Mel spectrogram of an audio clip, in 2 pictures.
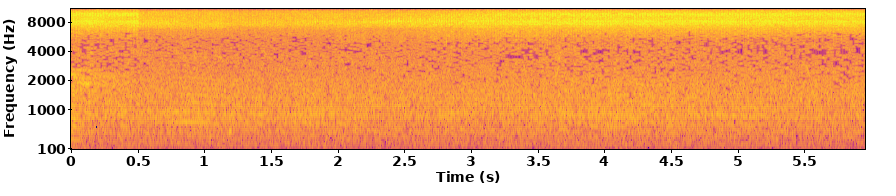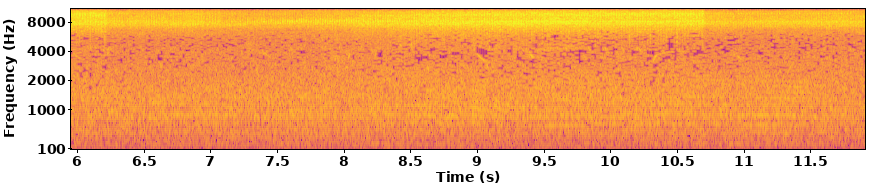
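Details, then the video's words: Steady high, sizzling stridulation of grasshoppers in a summer meadow, a constant dense chorus whose loudness shifts abruptly in blocks, softer near six and eleven seconds. "КУЗНЕЧИКИ. Слушать звуки летнего луга"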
